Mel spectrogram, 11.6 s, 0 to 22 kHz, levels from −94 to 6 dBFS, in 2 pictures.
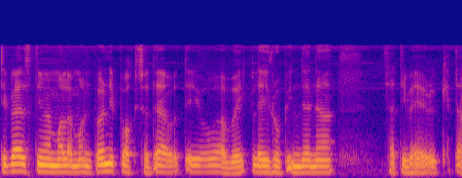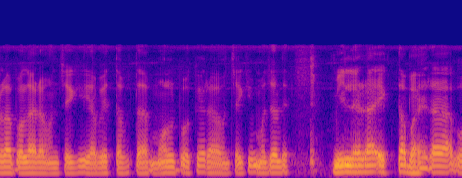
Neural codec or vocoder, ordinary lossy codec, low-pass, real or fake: none; none; none; real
